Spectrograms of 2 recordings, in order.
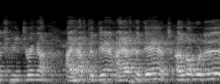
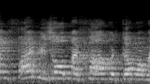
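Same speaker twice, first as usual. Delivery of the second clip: normal talking voice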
